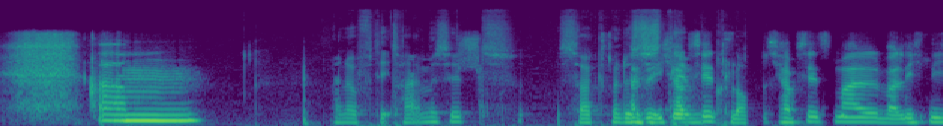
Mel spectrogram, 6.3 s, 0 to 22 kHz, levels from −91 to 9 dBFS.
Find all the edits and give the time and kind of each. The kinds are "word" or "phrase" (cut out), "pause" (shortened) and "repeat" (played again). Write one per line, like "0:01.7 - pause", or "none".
0:02.1 - pause
0:02.6 - phrase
